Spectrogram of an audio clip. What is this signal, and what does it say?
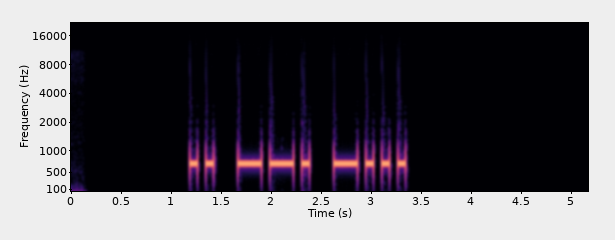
Morse code, heard as a keyed tone, about 15 wpm, 700 Hz. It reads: IGB
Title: USA Call Sign Postfixes - 3 Letters 15wpm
